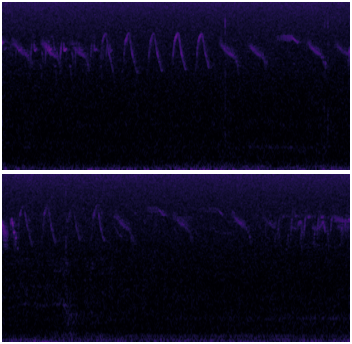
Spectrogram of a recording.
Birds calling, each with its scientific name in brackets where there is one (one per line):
Eurasian Skylark (Alauda arvensis)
